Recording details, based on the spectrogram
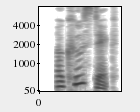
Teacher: Acoustic is pronounced slash k.stick slash, stress on the second syllable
